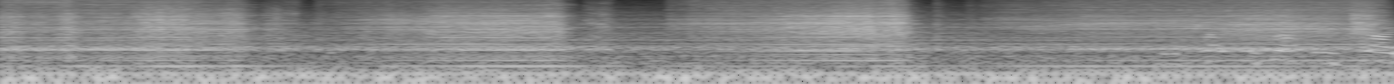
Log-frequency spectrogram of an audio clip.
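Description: A wood lathe spins while a turning tool cuts the workpiece against the tool rest, producing continuous close scraping and rasping with brief drops as the tool lifts away.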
